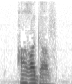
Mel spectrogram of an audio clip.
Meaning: 1. by reason of, because of 2. for the purpose of
- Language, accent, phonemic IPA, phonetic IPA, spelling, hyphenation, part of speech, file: Armenian, Eastern Armenian, /ɑʁɑˈɡɑv/, [ɑʁɑɡɑ́v], աղագավ, ա‧ղա‧գավ, postposition, Hy-աղագավ.ogg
